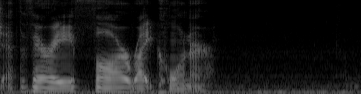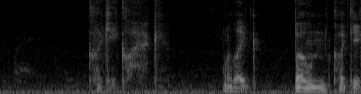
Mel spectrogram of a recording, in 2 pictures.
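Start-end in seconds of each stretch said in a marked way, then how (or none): 4.5-5.3 eerie whisper; creepy hushed sound effect. A narrator's reading.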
